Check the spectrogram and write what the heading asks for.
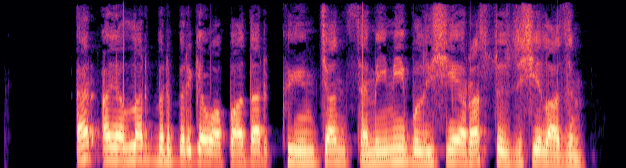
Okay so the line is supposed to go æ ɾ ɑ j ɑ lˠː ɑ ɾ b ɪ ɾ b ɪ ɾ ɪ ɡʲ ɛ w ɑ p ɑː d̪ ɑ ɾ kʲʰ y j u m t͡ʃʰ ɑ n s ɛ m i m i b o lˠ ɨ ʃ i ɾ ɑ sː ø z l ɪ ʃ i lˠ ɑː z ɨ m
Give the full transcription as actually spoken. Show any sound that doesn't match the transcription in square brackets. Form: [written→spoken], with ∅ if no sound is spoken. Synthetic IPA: æ ɾ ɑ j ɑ lˠː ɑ ɾ b ɪ ɾ b ɪ ɾ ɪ ɡʲ ɛ w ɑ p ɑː d̪ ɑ ɾ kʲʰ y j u m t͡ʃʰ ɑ n s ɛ m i m i b o lˠ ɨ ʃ i ɾ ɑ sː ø z l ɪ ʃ i lˠ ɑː z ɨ m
